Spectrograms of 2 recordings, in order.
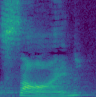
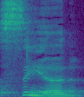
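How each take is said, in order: First: The vowel is long, rhyming with pine. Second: The vowel is short, rhyming with pin. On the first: The speaker calls it right. "you call it sine" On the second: The speaker calls it wrong. "you don't call it sin"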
